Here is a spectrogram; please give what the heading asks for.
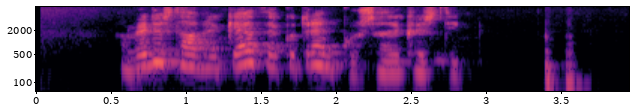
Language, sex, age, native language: Icelandic, female, 60-69, Icelandic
